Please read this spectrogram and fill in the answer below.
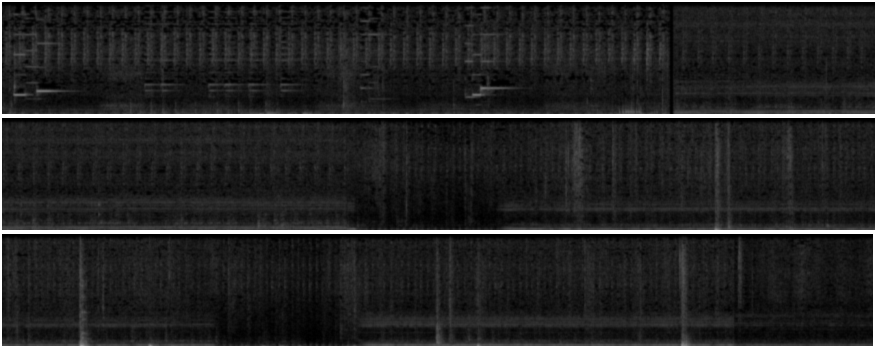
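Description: Front-loading washing machine: a few short electronic beeps from its control panel as it is switched on and set, then a steady motor hum in spells of about seven seconds with short pauses between, the drum tumbling at the start of the wash. A few sharp knocks come in the second half.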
